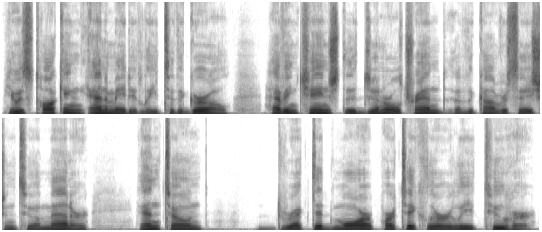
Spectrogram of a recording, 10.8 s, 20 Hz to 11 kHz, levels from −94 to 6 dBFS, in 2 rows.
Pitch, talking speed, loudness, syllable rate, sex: 130 Hz, 140 wpm, -17 LUFS, 4.7 syllables/s, male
